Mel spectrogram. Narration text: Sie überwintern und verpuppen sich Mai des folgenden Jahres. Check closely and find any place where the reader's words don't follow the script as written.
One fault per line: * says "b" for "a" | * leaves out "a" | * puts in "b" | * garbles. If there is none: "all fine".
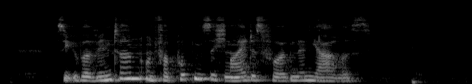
all fine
